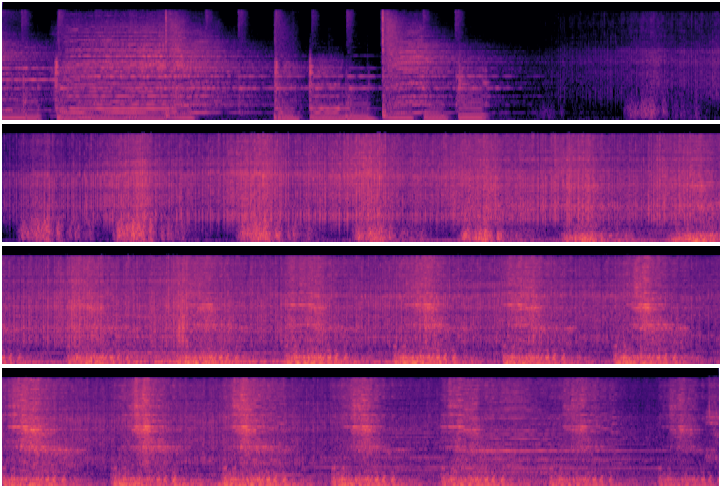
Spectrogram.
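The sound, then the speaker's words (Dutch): A strange radio signal, said to come from an alien civilization and picked up by radio dishes, comes through as loud, rhythmic pulses of dense static-like noise, beating steadily after a brief droning tonal opening and a short silence. “is aan het luisteren naar ja, het signaal dat de eh, radioantennes achter haar de radioschotels binnenkrijgen”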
